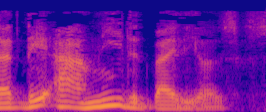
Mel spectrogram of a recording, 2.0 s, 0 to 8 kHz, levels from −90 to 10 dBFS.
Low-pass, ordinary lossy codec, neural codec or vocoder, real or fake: 7.2 kHz; MP3, 24 kbps; vocoder, 44.1 kHz, 128 mel bands, Pupu-Vocoder; fake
